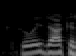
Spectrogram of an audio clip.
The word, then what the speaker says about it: geoduck: It was gooey duck. Gooey duck is a mollusk. – Oh, that shit's gross. – It's actually pronounced or spelled yeah. geoduck.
